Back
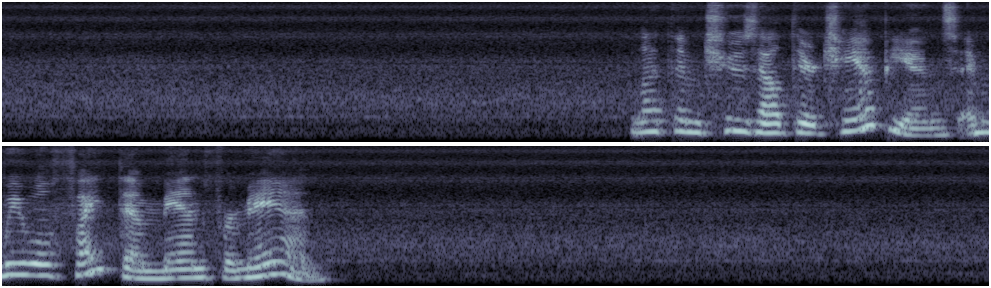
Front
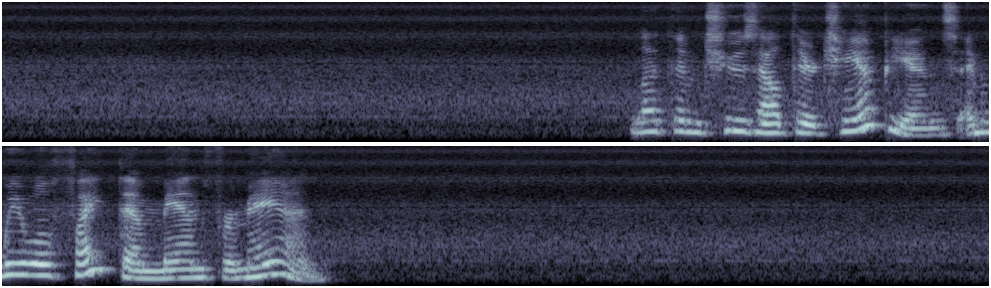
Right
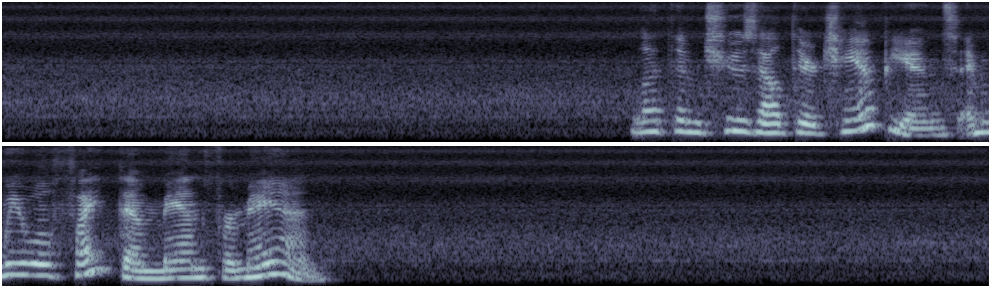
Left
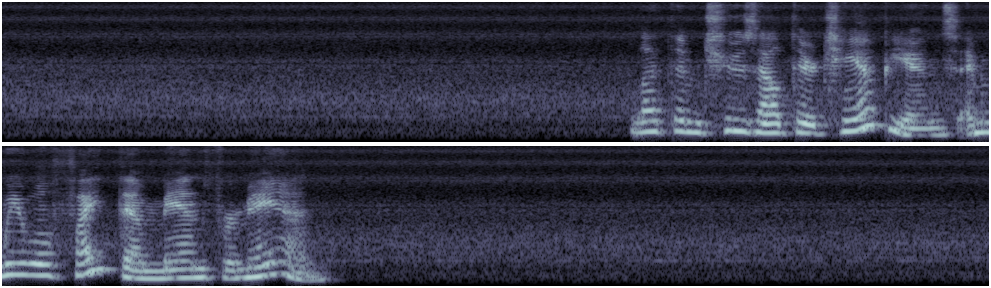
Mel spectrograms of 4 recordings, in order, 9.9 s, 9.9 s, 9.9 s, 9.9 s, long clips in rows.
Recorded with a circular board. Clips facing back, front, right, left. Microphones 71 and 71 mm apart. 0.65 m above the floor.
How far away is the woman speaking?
About 1.5 m.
